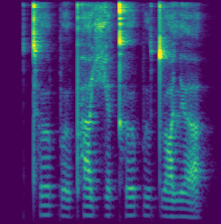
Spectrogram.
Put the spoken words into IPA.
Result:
tʰ ɵ p ɵ pʰ a ç ɛ kʰ ɵ p ɨ tʷ ɑ lʲ a

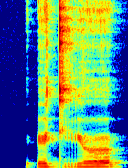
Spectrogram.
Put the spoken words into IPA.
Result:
ʔ e tʲ rʲ ə

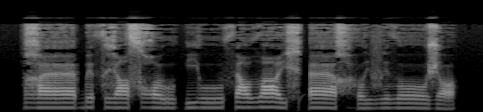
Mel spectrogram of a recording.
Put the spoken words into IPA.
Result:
ʁ æː ɓ e θ ɣ eː sˤ ʁ u | j uː θ æ y̯ ðˤ iː x ʔ æː χ h o i̯ v i ð oː ʒ ɒ

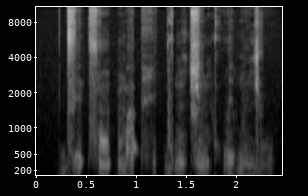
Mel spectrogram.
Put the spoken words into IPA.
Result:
d͡z e˨ ʔ s ɔ̃˦ k̚ m a˨ ʔ h i˦ t̚ ɡ u˦ ŋ t͡ɕ ə˧ n kʰ w e˦ b ẽ˥˧ ɡ j u˥˧

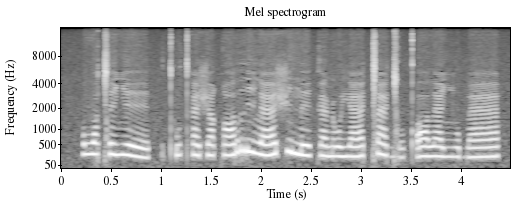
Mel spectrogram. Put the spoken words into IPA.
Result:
v ɒ ǀ e ʎ e | tʼ u tʰ æ ʃ e q ɒ r i l æ ʃ i n̪ e k æ ɳ o j æ ǀ æ ɡ͡ǀ o kʼ ɒ l æ ʎ o b æ

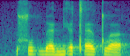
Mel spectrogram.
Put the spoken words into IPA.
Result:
sʷ i ɡ͡b ɛ bʲ ə tʼ ɛ tʷ ɐ

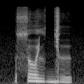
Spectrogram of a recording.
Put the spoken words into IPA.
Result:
s o lʲ ɟ ɯ

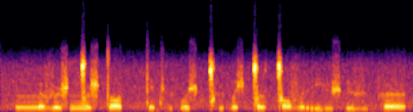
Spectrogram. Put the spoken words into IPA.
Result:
lː œ v ø ʂ ŋ͡ǀ œ ʂ t ɔ tː e dʱ ʉ ɠ o ʃ ǀʰ ʉ ɠ ɔ ʃ ǀ ɵ ǀ ɔ v ɵ r j y ʃ ɗ y v y bʱ œ

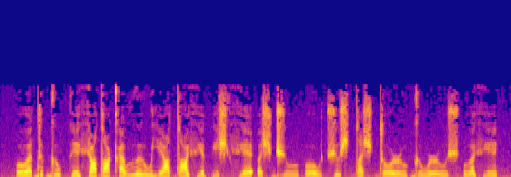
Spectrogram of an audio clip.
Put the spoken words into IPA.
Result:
o ɐ̯ d ɯ ɡ ɯ w k e fʲ ɛ w dˤ i ɐ̯ kʰ a w ð ɯ w j e dˤ ʌ fʲ ɛ pʲ e ʃ fʲ ɛ ʔ ʌ ʃ d͡ʒ u | o w t͡ʃ u ʃ dˤ e ʃ d o ɹ u ɡ ɯ w ɹ u ʃ ʔ u ɐ̯ fʲ e

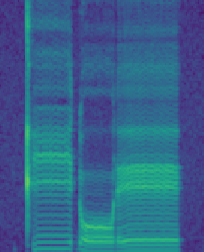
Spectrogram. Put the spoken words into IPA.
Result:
kʼ iː˦ ɗ oː˨ ɾ eː˦

